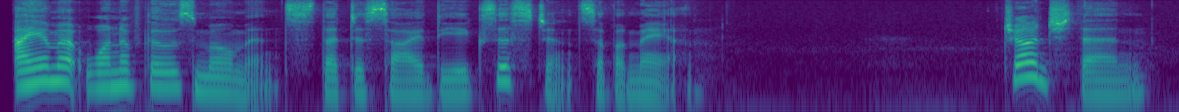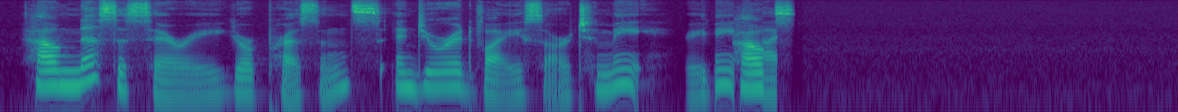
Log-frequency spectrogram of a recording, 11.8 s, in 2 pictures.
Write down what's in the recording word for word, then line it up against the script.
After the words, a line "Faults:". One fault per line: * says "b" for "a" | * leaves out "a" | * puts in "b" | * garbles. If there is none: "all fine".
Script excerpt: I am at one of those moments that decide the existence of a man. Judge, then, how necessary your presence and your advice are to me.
I am at one of those moments that decide the existence of a man. Judge, then, how necessary your presence and your advice are to me. [garbled]
Faults:
* garbles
